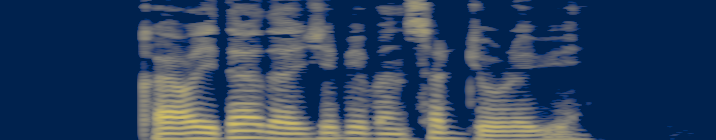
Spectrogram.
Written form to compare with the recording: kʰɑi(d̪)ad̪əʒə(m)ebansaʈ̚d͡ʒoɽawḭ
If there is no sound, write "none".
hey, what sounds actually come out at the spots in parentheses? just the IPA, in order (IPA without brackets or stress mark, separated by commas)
d̪, b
